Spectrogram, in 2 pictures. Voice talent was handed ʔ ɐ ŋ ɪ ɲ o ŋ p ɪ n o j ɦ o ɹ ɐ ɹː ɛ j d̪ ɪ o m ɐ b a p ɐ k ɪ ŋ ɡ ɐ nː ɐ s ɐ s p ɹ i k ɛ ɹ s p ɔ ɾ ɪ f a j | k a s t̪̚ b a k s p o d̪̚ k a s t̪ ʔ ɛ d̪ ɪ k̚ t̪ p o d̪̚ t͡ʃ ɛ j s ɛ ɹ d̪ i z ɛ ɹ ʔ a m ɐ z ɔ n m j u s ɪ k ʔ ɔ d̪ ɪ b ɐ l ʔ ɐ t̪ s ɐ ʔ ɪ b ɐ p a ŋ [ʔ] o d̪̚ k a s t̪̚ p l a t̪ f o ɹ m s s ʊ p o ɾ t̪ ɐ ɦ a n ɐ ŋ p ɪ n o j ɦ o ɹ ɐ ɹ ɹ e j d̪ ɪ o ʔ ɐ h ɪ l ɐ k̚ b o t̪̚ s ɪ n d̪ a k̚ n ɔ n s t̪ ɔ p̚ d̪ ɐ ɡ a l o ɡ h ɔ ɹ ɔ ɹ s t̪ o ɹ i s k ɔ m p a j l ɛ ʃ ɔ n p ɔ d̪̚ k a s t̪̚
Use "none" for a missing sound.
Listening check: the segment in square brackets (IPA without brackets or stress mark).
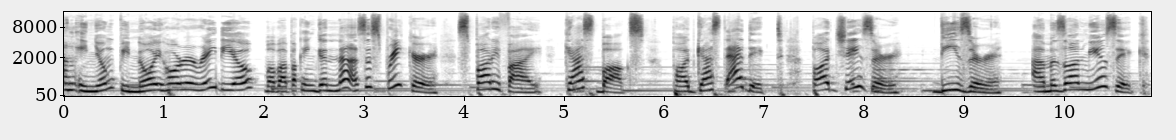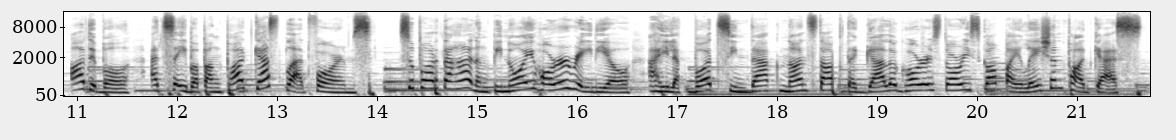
p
